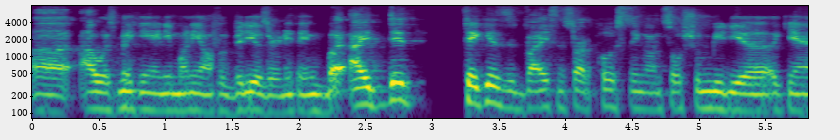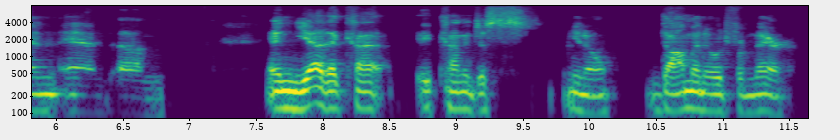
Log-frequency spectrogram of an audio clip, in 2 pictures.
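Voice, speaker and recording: A man in his thirties from Hawaii, a cheer coach, talking casually in an interview and pausing often to find his words. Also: on the low side, steady tone, slightly rough, poor audio. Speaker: cheer coach, podcast guest.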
